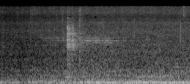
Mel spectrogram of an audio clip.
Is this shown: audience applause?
no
